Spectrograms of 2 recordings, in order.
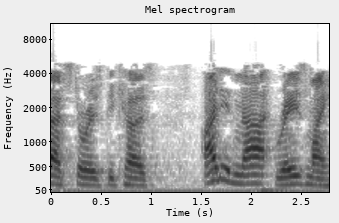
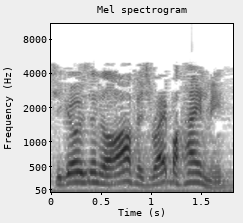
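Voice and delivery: normal talking voice

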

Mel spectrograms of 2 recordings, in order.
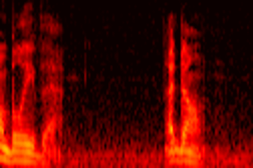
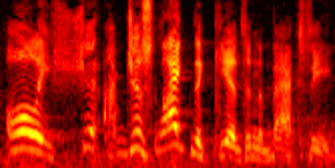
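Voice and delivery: amazed realization; 7 semitones higher, 4 dB louder than usual. Retold or imitated. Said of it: "And I'm like".

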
